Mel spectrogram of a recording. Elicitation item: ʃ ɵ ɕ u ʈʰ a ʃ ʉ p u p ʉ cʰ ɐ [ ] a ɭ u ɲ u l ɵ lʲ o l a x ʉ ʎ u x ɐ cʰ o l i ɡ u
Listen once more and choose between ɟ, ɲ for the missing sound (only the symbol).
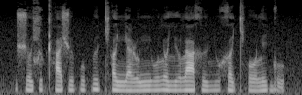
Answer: ɲ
